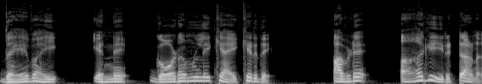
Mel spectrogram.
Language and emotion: Malayalam, fearful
